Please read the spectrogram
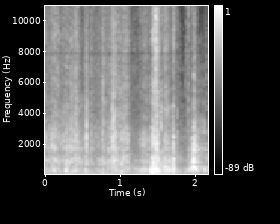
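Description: Cardboard shipping-box flaps being folded back and packing paper rustling as a boxed coin is lifted out, with a few light knocks and a louder bout of handling about halfway through.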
